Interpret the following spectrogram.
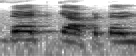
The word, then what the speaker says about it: debt: फिर आता है बोरोड फंड जिसे हम डेप्ट कैपिटल कहते हैं। पीक हमेशा साइलेंट होता है। डेप्ट मत पढ़ना। इट्स डे कैपिटल। डी ई टी पढ़ना भी साइलेंट है।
